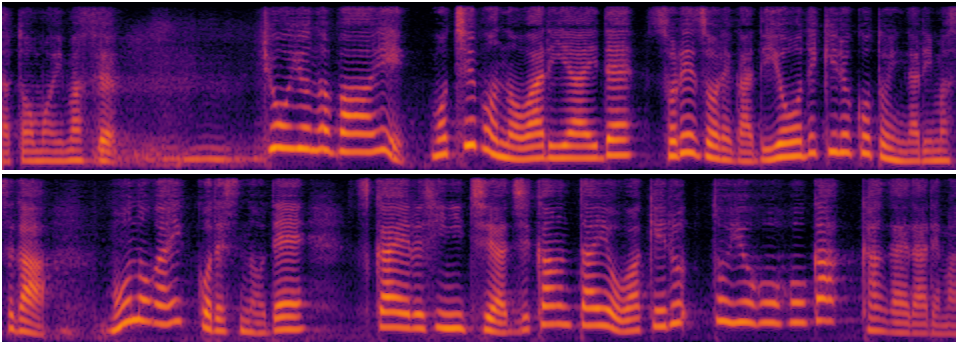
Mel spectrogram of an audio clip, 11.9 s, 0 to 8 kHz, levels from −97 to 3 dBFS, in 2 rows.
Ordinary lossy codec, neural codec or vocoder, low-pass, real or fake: none; codec, 24 kHz, 0.5 kbps, DualCodec; 7.2 kHz; fake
